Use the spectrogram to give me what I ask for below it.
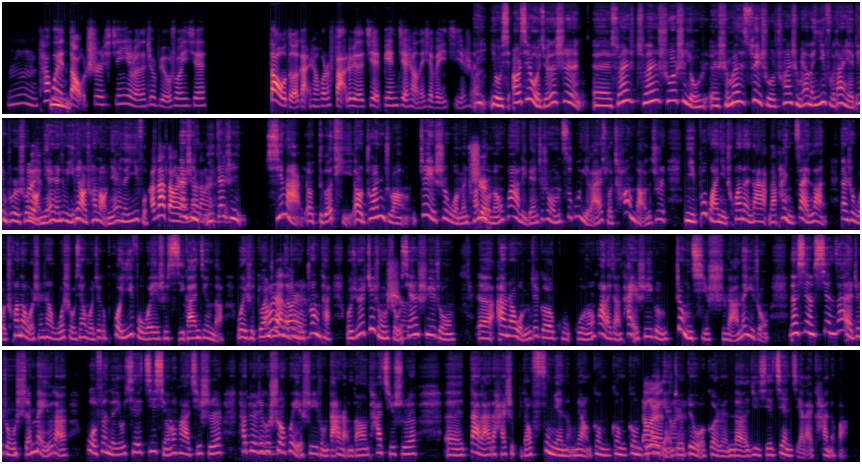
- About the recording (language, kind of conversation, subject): Chinese, podcast, 你通常从哪里获取穿搭灵感？
- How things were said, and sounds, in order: none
